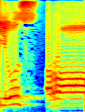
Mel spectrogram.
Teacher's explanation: মা আল ফাইন্না মা আল, আইন সিন পেশ উস রজের রি, উস রি, ইয়া সিন পেশ ইউস র আলিফ দুই জবর রন, ইউস রন। এই তানবিনওয়ালা র কে এক আলিফ টেনে পড়তে হবে, কারণ হরফের উপরে দুই জবর থাকলে এক জবর সরিয়ে ফেলে বাকি এক জবর রেখে এক আলিফ টানিয়া পড়িতে হয়। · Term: ইওয়াজ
